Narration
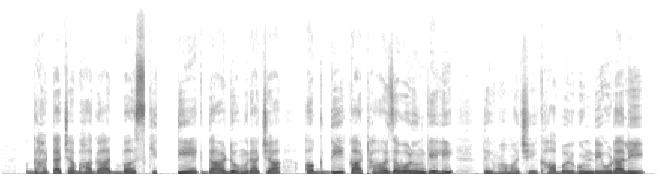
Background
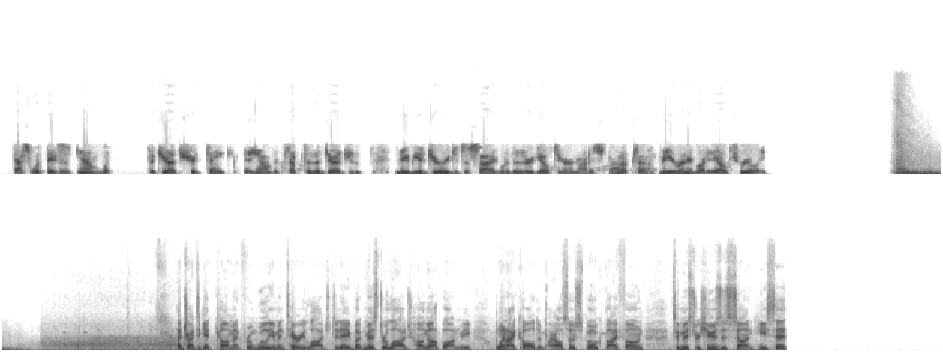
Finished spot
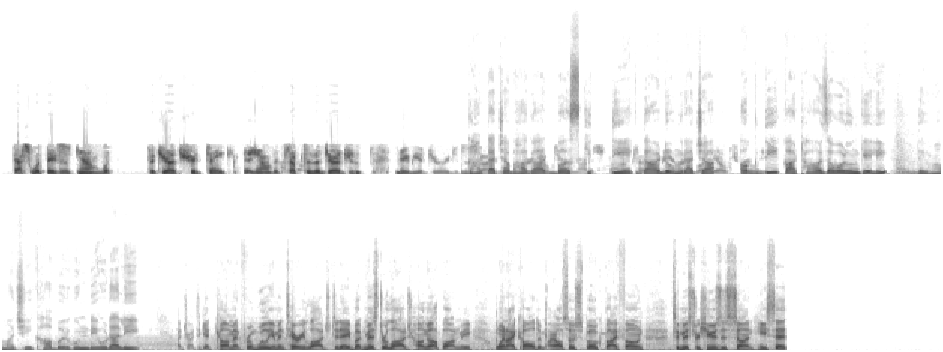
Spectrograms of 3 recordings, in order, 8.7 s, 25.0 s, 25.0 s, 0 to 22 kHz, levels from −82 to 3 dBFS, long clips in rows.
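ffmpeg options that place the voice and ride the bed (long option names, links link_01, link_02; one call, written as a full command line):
ffmpeg -i stem1.wav -i stem2.wav -filter_complex "[0:a]adelay=5800,volume=-4.5dB[link_01];[1:a]volume=20.5dB,afade=type=out:start_time=4.85:duration=0.78:silence=0.0707946,afade=type=in:start_time=15.11:duration=0.41:silence=0.0944061[link_02];[link_01][link_02]amix=inputs=2:normalize=0" out.wav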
